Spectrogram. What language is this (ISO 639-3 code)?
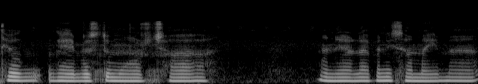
nep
